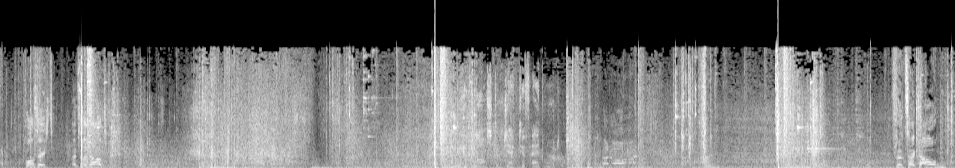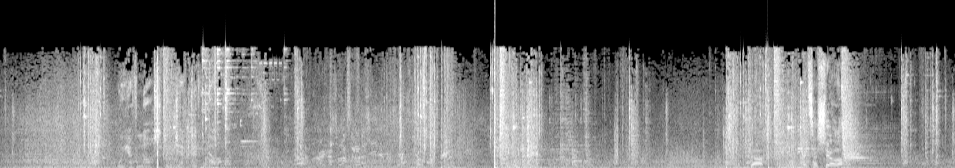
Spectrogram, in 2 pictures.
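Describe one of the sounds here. Explosions rumble.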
